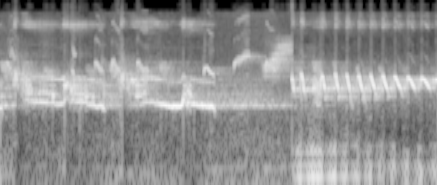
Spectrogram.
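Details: White-rumped shama song filled with 'tembakan' phrases, used as tutor material: dense overlapping whistles and warbles, then a rapid stuttering trill of short repeated notes.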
